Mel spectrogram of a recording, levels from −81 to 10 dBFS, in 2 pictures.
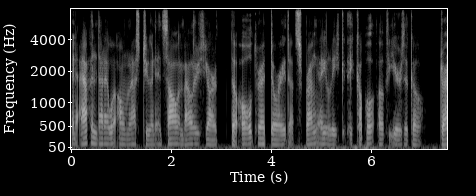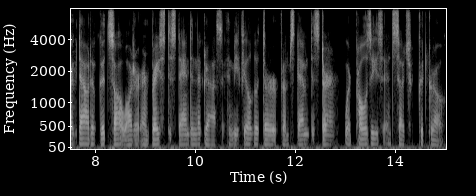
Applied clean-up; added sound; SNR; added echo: neural diffusion model UNIVERSE++.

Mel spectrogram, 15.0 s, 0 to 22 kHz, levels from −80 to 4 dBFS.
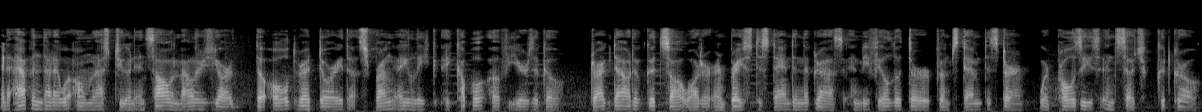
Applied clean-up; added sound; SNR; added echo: neural separator model SepFormer DNS4.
